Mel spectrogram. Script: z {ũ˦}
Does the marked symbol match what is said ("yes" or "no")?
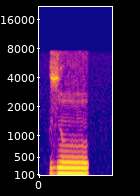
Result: yes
